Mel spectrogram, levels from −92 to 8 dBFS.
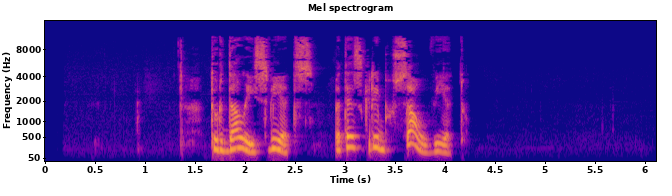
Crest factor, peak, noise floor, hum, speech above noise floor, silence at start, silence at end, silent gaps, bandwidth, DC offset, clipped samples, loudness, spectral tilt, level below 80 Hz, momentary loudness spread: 20 dB; -2 dBFS; -76 dBFS; none; 58 dB; 1.45 s; 1.95 s; none; 11.5 kHz; under 0.1%; under 0.1%; -19 LUFS; -4.5 dB/octave; -70 dBFS; 16 LU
